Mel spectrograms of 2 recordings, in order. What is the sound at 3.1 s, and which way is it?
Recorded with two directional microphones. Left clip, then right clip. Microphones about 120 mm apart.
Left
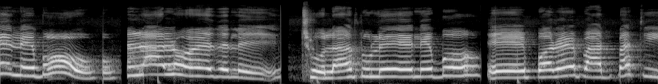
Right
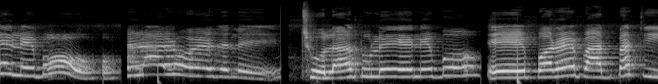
A child's voice, 25° left (ahead or behind).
